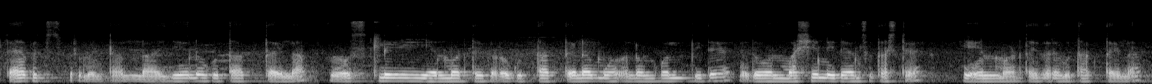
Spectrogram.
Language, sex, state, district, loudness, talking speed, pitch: Kannada, male, Karnataka, Gulbarga, -16 LUFS, 120 wpm, 145 Hz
